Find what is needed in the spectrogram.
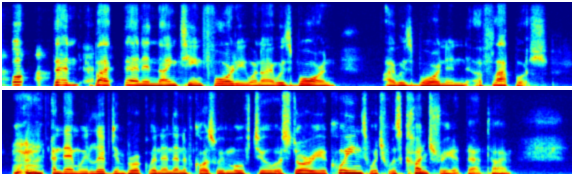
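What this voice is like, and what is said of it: New York accent. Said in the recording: “they still talk like this, too ... I do have an accent, but it's not as bad as the Brooklynites”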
